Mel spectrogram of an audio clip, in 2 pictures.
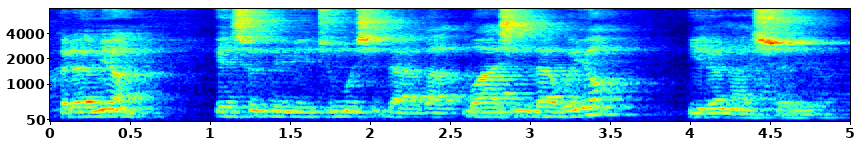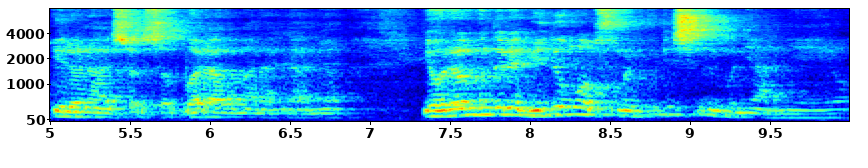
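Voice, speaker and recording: A male pastor preaching a sermon, quizzing the congregation with questions and swinging between hushed and loud exclaiming. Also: medium pitch, moderate pace. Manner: call-and-response questions to the congregation. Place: church sanctuary. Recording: echoey church hall, distant mic.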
